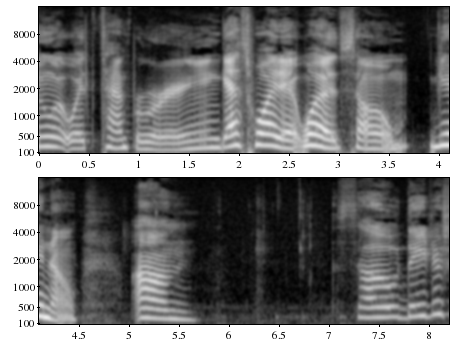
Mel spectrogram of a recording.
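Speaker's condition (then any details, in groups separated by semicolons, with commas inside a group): Spastic cerebral palsy, mixed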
